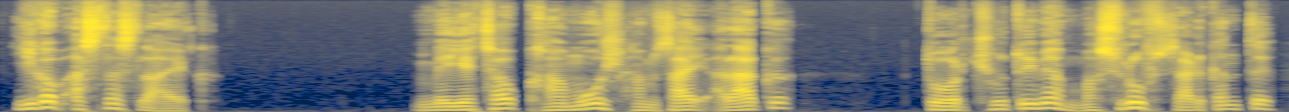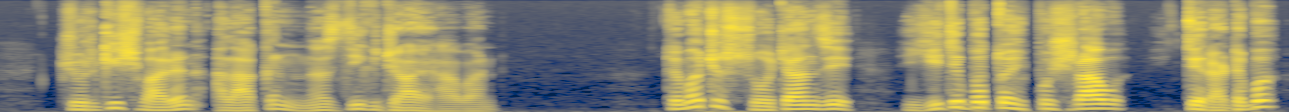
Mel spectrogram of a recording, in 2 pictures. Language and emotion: Kashmiri, angry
